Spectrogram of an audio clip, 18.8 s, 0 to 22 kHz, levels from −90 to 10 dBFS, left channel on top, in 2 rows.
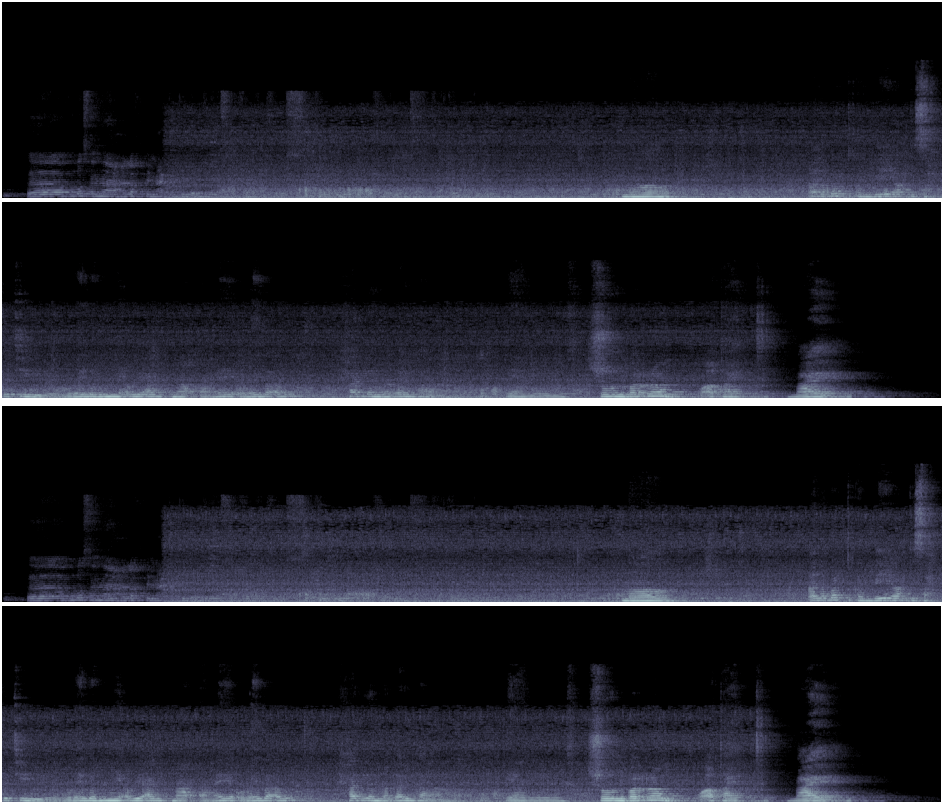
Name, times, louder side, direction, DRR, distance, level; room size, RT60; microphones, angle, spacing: voice 1, 0.2-4.8, left 1 dB, 10° left, -1 dB, 0.7 m, -45 dB
sound 1, 1.6-17.0, right 1 dB, 75° right, 1.1 m, -43 dB
sound 2, 2.1-15.3, left 2 dB, 50° left, 1.2 m, -42 dB
voice 2, 6.2-6.7 8.1-12.4 12.8-14.1 14.4-17.9, right 3 dB, 45° right, 6 dB, 0.4 m, -27 dB
22.5 x 8.4 x 2.4 m, 1.3 s
head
